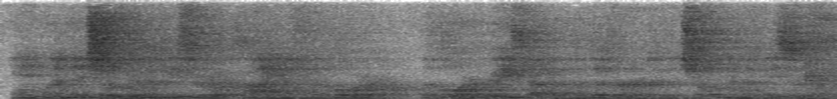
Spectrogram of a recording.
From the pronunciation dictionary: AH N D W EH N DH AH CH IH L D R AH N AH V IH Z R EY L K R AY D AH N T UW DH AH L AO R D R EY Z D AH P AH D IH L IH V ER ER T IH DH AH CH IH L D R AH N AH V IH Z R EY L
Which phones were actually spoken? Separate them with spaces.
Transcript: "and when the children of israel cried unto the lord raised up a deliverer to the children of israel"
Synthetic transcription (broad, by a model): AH N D W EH N DH AH CH IH L D R AH N AH V IH Z R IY L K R AY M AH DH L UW DH AH L AO R D R EY Z D AH P AH D IH L IH V ER ER T IH DH AH CH IH L D R AH N AH V IH Z R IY L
